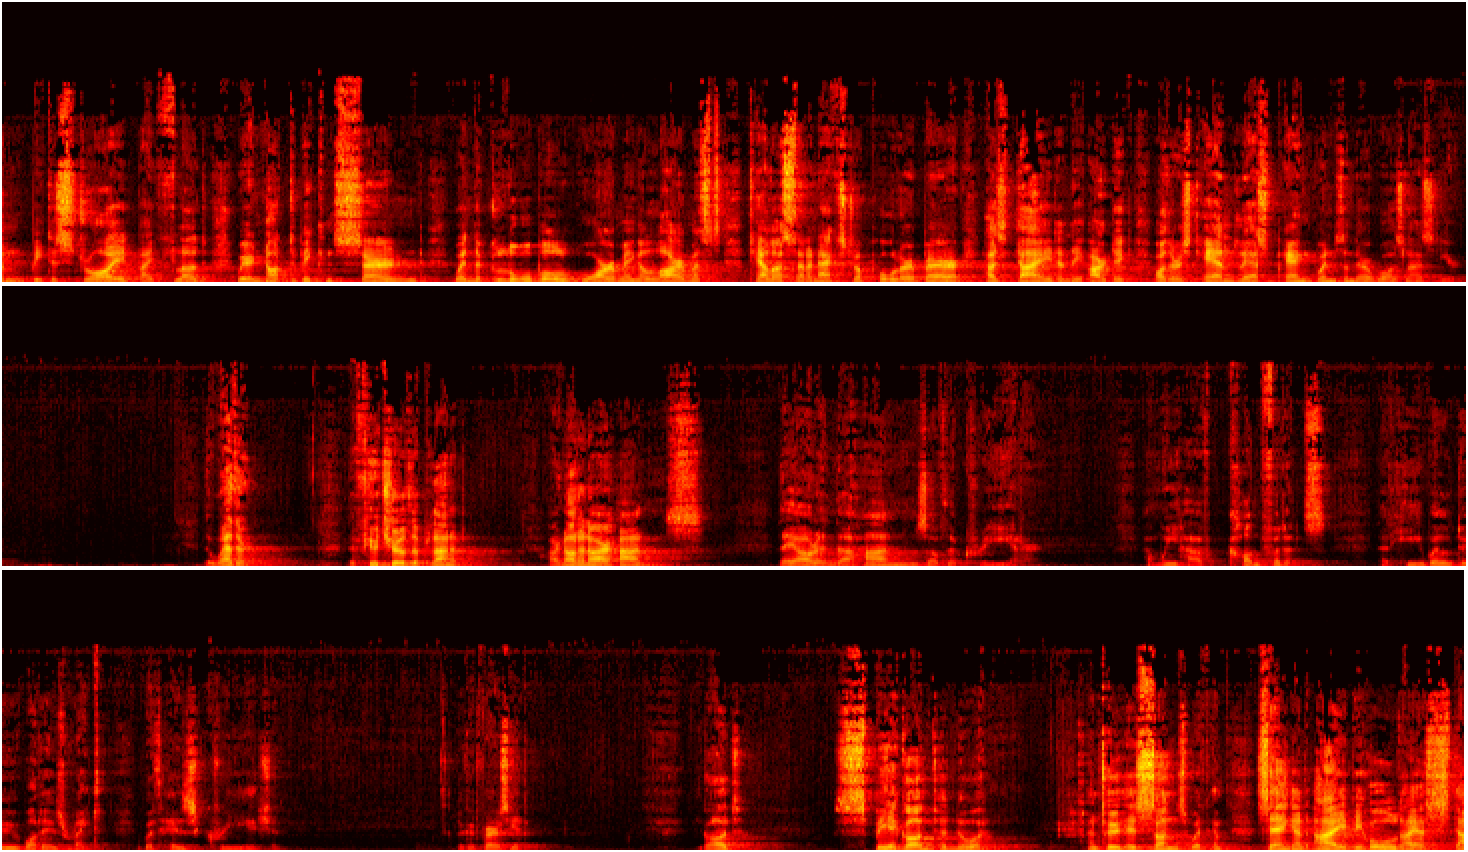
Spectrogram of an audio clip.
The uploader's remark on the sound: A sermon preached in 2017, at Templepatrick Reformed Church.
